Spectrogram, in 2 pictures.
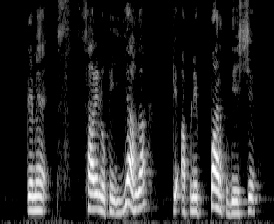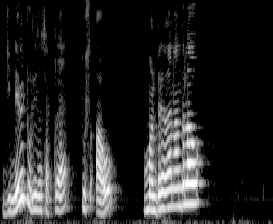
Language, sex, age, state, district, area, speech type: Dogri, male, 30-45, Jammu and Kashmir, Kathua, rural, spontaneous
